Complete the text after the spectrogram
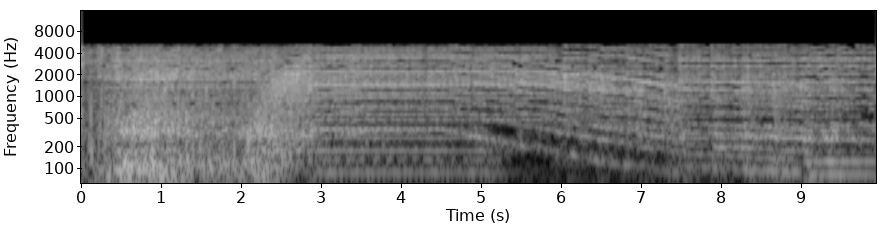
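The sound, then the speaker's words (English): A loud, steady roaring rumble of a big rock blasted loose with blasting powder tumbling down, heaviest over the first few seconds, then settling into a sustained droning roar with tonal overtones. No one speaks. “If they blasted it loose, it's falling down on us.”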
